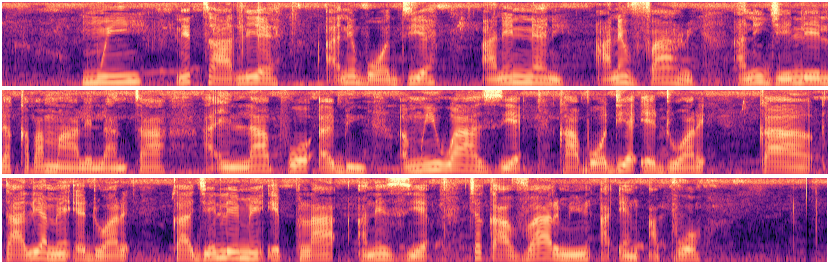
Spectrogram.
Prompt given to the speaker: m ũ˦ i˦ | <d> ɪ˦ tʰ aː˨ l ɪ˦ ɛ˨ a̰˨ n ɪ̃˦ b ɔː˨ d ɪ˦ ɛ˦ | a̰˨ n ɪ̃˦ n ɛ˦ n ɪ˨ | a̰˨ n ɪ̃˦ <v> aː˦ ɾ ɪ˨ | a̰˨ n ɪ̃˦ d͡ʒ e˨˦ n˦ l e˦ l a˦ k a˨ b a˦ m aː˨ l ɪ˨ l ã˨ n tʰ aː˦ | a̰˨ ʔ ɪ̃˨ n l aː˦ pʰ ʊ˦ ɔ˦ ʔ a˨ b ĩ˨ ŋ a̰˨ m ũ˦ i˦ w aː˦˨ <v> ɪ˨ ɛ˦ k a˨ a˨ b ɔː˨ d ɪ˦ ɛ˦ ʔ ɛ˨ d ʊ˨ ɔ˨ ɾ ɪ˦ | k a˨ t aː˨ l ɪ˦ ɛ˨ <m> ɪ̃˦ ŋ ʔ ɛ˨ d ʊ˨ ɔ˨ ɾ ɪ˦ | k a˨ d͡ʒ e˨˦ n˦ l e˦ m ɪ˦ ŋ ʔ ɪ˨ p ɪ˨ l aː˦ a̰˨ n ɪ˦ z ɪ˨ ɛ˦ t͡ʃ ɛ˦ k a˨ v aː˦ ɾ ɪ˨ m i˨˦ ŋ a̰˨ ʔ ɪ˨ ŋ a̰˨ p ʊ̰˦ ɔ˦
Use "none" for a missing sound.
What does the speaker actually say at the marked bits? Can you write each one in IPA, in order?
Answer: n, v, z, m

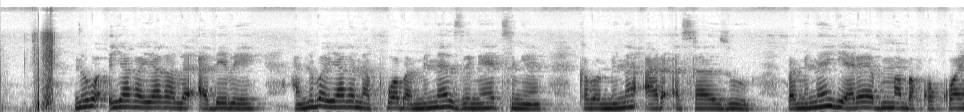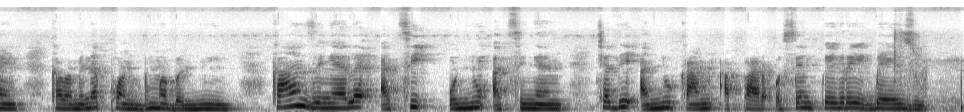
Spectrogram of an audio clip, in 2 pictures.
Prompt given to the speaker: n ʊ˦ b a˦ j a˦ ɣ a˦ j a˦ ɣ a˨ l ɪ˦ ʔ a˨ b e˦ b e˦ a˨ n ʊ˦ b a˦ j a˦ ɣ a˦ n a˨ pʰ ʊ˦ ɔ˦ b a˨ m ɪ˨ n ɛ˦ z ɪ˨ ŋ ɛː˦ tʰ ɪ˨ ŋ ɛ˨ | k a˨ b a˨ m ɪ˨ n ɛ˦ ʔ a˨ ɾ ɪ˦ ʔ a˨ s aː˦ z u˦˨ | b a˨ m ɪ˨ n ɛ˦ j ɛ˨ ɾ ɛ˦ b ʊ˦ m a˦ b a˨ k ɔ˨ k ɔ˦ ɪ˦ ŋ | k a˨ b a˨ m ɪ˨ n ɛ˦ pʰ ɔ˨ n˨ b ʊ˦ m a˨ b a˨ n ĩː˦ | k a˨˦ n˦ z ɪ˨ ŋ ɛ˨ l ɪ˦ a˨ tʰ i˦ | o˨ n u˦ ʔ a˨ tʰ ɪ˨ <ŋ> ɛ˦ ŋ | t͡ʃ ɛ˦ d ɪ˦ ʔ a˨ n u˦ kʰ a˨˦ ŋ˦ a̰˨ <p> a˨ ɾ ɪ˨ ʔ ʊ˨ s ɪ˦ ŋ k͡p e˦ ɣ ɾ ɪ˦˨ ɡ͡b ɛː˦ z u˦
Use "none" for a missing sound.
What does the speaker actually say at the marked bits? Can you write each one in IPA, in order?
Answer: ŋ, p

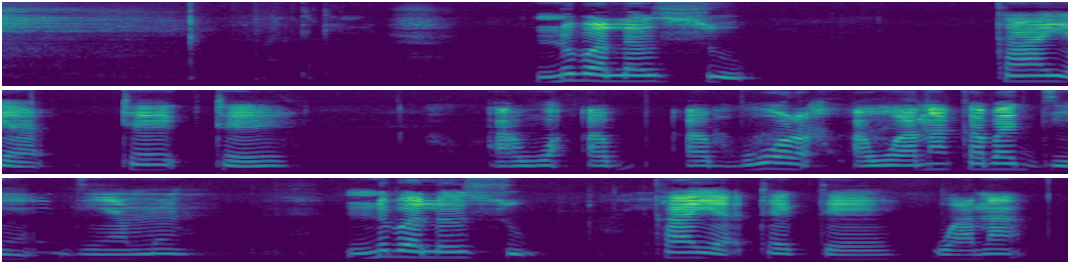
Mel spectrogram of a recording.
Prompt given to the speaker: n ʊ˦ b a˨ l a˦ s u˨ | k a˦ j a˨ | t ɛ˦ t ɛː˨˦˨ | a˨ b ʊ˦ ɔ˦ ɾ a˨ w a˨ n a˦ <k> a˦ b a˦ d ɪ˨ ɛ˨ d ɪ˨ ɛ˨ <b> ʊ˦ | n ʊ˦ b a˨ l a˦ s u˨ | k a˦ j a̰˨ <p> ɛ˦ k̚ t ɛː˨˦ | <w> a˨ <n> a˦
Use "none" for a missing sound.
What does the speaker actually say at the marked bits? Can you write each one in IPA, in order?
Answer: k, m, t, w, n

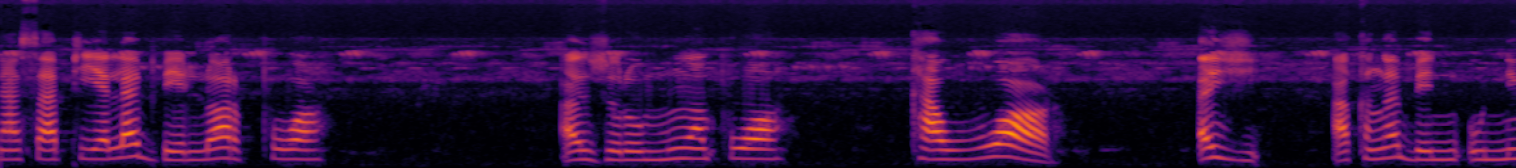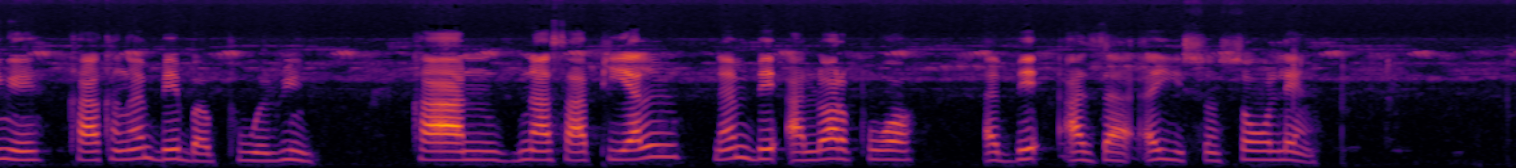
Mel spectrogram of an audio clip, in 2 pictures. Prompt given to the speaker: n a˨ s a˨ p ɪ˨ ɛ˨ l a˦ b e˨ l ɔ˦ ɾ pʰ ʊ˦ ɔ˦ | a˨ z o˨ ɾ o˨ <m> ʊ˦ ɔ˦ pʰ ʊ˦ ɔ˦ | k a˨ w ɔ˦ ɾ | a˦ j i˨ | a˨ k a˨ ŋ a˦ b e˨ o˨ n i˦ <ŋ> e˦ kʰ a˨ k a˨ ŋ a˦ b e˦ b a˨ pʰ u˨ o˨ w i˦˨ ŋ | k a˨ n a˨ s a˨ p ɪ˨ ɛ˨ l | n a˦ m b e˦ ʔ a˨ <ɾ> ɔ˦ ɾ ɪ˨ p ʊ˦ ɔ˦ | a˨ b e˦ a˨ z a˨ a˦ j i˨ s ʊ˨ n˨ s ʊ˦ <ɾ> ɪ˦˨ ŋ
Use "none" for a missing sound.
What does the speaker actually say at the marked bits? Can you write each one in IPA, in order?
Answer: m, ŋ, l, l

